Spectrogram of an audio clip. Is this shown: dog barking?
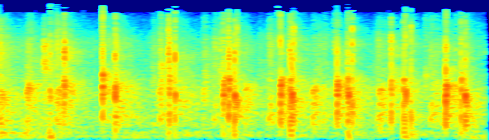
no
